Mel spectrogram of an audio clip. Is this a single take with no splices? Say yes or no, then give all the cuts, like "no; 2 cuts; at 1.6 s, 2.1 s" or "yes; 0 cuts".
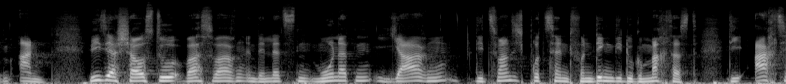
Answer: yes; 0 cuts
